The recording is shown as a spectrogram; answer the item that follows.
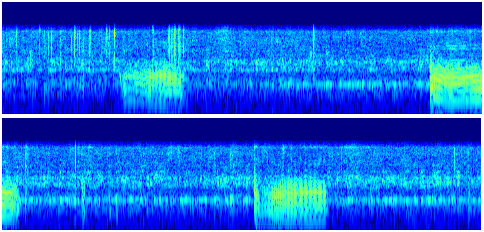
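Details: Paco the pug snores rhythmically: three loud, gravelly snores about six seconds apart, each a buzzing harmonic rasp of about a second, with soft clicks and a continuous low hum between breaths.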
